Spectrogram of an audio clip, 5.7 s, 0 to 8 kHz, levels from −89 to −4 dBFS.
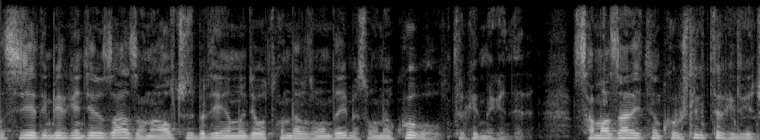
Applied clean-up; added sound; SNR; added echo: none; none; none; none.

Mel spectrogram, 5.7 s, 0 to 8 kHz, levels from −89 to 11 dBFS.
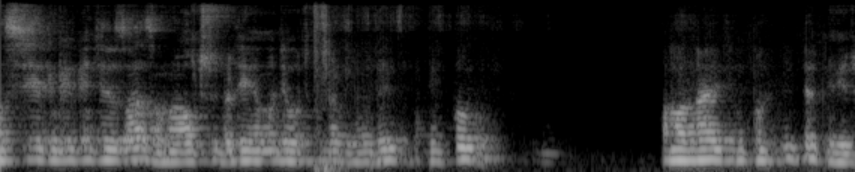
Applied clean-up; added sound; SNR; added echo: neural mask model DeepFilterNet 3.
